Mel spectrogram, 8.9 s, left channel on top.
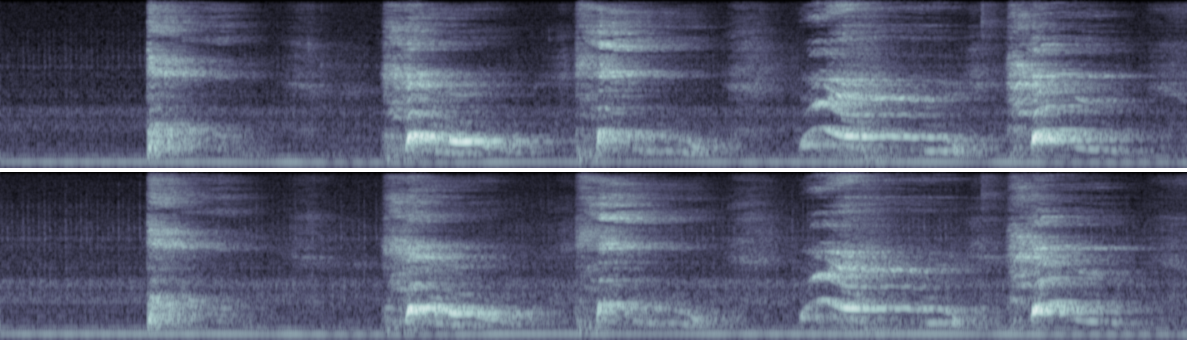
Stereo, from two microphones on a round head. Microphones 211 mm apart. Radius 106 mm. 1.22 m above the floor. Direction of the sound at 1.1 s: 15° left (ahead or behind).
